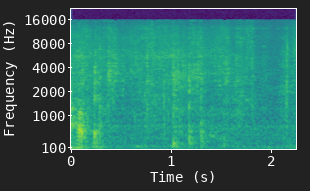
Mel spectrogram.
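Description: Metal spoon stirring and scraping dry powder in a stainless steel bowl, with a few light clinks against the bowl about a second in.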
